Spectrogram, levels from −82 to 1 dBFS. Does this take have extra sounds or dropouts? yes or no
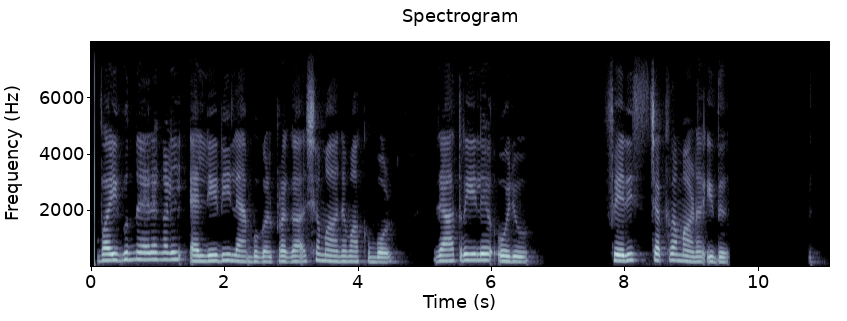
no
